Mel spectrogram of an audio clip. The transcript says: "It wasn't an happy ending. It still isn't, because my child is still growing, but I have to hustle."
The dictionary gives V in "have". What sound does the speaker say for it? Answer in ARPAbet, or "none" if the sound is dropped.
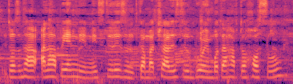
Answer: F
